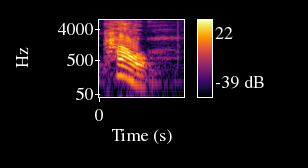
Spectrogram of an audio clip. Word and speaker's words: Kao: And in Shintoism it says there's a Kao, K-A-O I believe it's pronounced, Yes.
